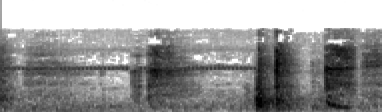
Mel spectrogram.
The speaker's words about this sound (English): Here, let me open the front door for you.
